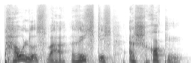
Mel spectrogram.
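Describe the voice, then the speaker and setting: Guy reading a kids story, husky, slow, super animated. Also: on the low side. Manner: expressive, storytelling. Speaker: narrator. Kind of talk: children's story narration.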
